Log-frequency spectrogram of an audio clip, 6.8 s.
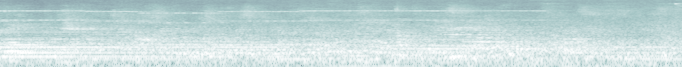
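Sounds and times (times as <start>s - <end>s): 
cathedral organ: 0.0s - 6.7s.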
